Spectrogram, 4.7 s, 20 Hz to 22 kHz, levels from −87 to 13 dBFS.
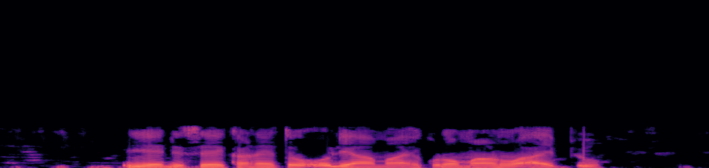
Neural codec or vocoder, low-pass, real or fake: vocoder, 44.1 kHz, 80 mel bands, Vocos; 5.4 kHz; fake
